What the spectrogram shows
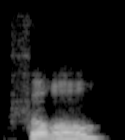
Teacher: And the last letters, Taf, is T, simple T, and this should be TH like thorough, but the Ashkenazim say it like S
